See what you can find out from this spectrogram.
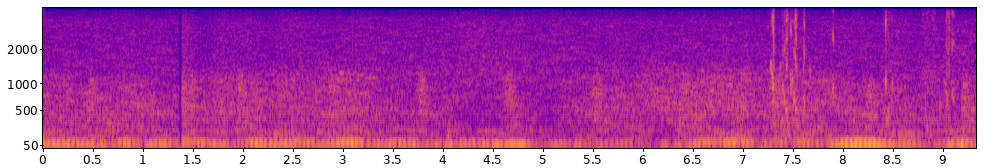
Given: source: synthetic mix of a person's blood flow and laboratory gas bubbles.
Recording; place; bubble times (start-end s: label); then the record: Doppler ultrasound of blood flow; subclavian vein
7.26-7.71 s: bubbles
7.87-7.92 s: bubbles
8.40-8.52 s: bubbles
8.54-8.70 s: bubbles
8.78-9.12 s: bubbles
From the record:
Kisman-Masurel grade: 221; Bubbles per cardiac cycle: several, 3 to 8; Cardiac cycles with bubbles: 10 to 50%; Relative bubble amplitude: barely perceptible (0.100 to 0.250); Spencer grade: 2 (many but less than half of the cardiac periods contain bubble signals, singularly or in groups); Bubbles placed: anywhere in the cardiac cycle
